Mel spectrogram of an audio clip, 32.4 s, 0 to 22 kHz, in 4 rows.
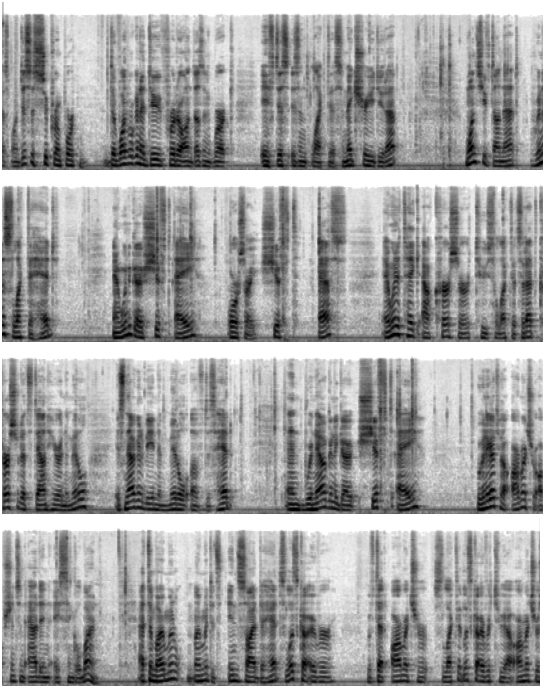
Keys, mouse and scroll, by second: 5.0-8.3 middle drag, 6.6 KP_1, 7.5 alt+a, 8.3 click, 10.7 shift+a, 12.8 shift+s, 16.3-18.3 scroll down 2, 18.3-32.4 middle drag, 20.3 KP_1, 21.2-22.1 scroll up 2, 22.1 shift+a, 26.5-30.6 scroll up 2.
